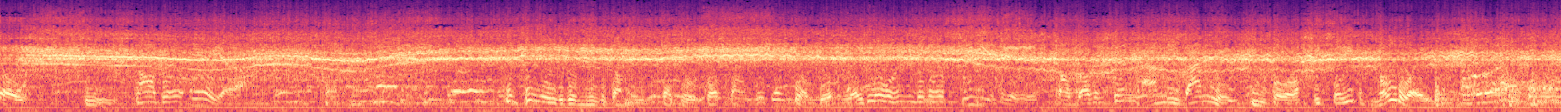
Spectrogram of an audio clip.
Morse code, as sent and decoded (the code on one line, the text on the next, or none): none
